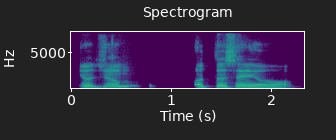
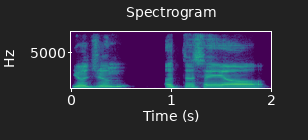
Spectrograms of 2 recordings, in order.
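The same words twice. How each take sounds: The two takes are said the same way.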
